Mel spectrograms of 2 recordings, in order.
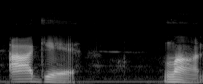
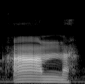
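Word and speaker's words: ἄγγελον: You don't say Angelon. You don't say it with the two G sounds. It's a gamma nasal. The first one, it turns into an N sound. So Angelon, right? Angelon. Angelon. Three syllables here.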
